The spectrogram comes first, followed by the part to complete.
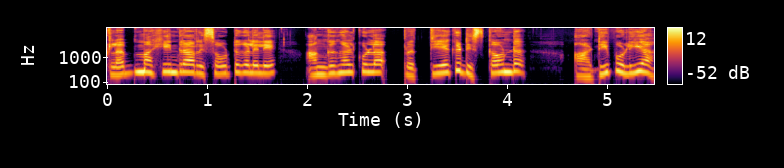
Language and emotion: Malayalam, surprised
